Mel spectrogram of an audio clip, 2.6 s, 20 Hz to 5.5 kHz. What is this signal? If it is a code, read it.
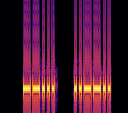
Morse code, heard as a keyed tone, about 25 wpm, spaced as for 15 wpm, 590 Hz. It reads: 7?
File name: Jokes-25-char-15-eff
